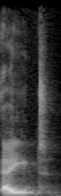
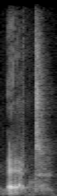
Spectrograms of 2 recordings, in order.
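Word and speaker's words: ate: again again both acceptable the verb 8 now I say 8 but old people would say at at and I was taught at when I was in school but my teacher was very old and she said no we say it I said no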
